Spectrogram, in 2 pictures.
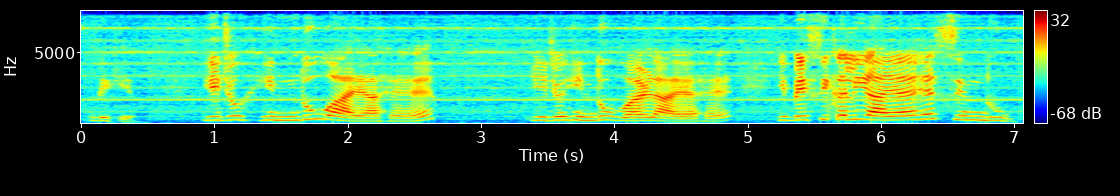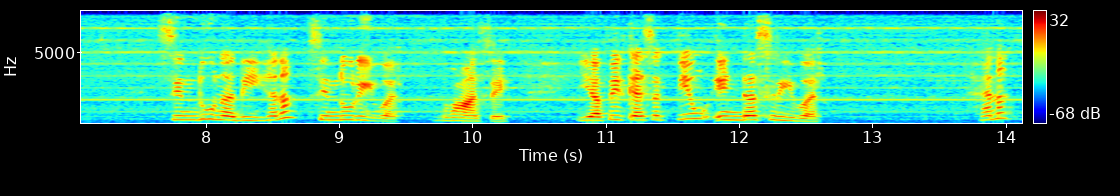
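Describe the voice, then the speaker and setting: A woman's voice: a little high, lively intonation, a little hiss or hum. A woman teaching an exam-prep history lesson, repeating each point and often checking in with her students while mixing English terms into Hindi. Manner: repetitive, checks in with "है ना"; drills points by slow repetition. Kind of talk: classroom lecture.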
